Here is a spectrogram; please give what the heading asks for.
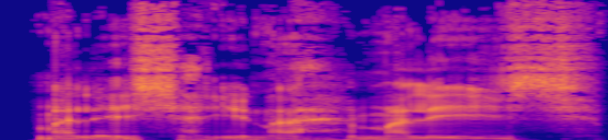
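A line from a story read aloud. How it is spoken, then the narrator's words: Moaned. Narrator (Russian): простонал он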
